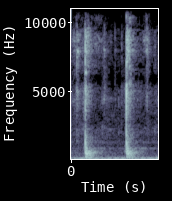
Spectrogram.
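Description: During a pre-trip inspection, a rubber trailer tire whose air stem is out of reach is struck to listen for a hollow sound, after being aired up from 40 to 90 PSI. Three short, dull chopping thumps land over a low steady rumble, with no ring after each. The tire sounds solid and is judged properly inflated.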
